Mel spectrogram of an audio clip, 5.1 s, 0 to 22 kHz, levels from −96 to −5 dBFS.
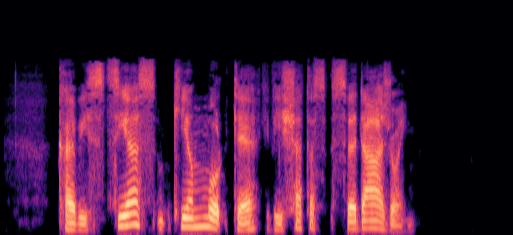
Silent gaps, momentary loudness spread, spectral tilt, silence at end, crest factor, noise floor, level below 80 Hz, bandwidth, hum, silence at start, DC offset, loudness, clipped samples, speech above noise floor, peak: none; 9 LU; -5.5 dB/octave; 1 s; 18 dB; -58 dBFS; -58 dBFS; 8 kHz; none; 0.6 s; under 0.1%; -19 LUFS; under 0.1%; 39 dB; -2 dBFS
